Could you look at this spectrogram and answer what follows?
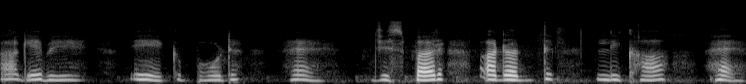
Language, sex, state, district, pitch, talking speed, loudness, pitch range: Hindi, female, Uttarakhand, Tehri Garhwal, 205 Hz, 80 wpm, -20 LUFS, 190-220 Hz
